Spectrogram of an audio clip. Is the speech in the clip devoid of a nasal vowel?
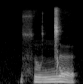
no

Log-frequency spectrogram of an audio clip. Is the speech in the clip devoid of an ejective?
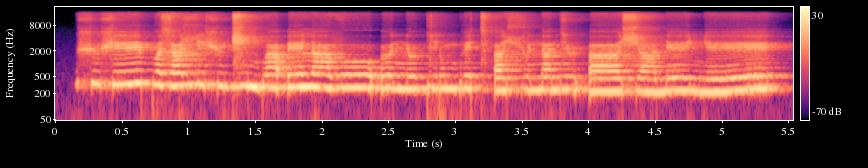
no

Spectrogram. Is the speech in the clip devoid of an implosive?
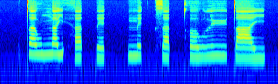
yes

